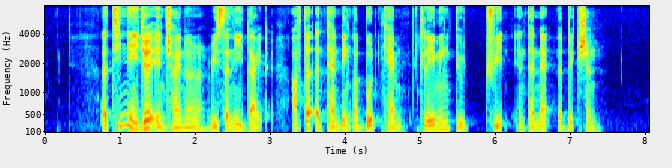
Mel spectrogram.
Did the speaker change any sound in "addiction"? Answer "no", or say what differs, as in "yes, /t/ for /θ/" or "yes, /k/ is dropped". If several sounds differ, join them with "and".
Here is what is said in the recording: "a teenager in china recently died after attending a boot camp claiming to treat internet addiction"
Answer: no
